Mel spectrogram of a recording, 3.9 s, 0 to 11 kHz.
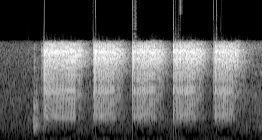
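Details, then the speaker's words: Hand-painted wooden duck novelty telephone whose quack ringer had not been sounding, now rung after repair; five loud buzzy quacks about every 0.6 seconds, each fading out, quacker working on every ring cycle. "a note that John had sent in where he didn't have the quacking sound and so what we're going to do here is we're going to ring the duck"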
